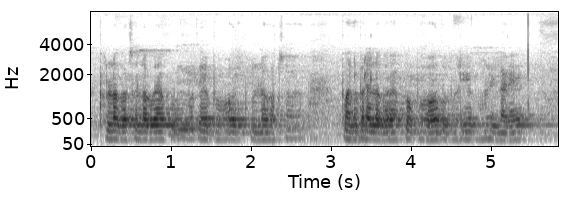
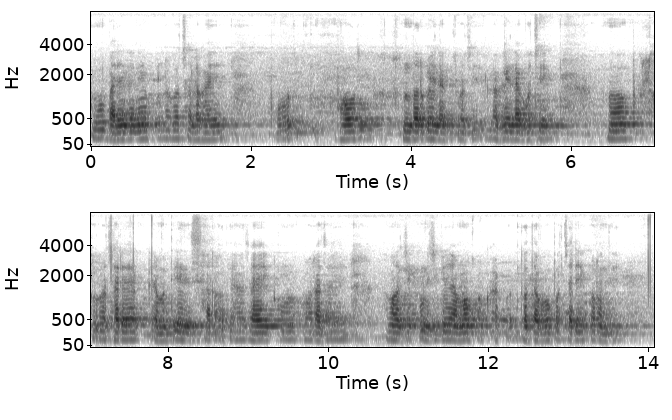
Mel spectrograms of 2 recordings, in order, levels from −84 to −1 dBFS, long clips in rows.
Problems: constant background noise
